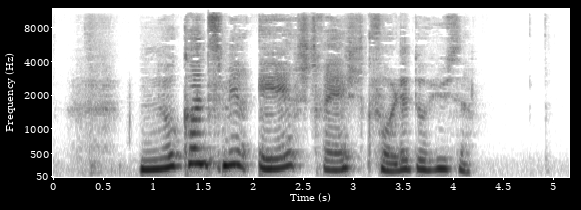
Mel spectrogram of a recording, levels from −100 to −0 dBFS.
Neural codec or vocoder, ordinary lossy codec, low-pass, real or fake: none; AAC, 32 kbps; 10.8 kHz; real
